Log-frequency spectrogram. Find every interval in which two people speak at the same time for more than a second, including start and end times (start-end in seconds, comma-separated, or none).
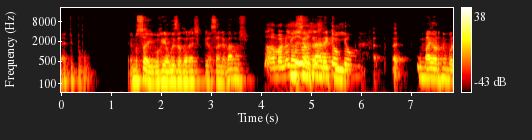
4.6-5.9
